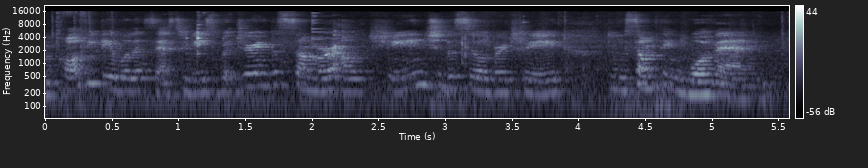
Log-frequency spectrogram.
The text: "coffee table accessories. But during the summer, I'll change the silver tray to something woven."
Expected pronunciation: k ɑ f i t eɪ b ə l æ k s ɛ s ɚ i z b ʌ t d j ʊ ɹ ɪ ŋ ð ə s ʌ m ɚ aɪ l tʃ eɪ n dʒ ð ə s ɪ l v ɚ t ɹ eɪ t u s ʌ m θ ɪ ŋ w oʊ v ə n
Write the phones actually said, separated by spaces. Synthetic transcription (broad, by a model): k ɑ f i t eɪ b ə l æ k s ɛ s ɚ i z b ʌ t d j ʊ ɹ ɪ ŋ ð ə s ʌ m ɚ aɪ l tʃ eɪ n dʒ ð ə s ɪ l v ɚ t ɹ eɪ t u s ʌ m θ ɪ ŋ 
